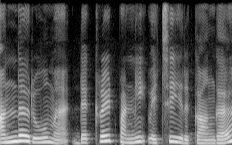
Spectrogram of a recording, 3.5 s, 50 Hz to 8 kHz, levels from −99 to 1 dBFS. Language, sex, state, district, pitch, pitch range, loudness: Tamil, female, Tamil Nadu, Nilgiris, 220 Hz, 195-260 Hz, -18 LUFS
